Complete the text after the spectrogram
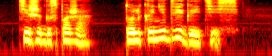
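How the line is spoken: Muffled, very resolute. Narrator (Russian): Глухо, но очень решительно произнес Эдвин

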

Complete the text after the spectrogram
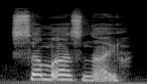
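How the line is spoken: Hoarse. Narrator (Russian): хрипло сказала она

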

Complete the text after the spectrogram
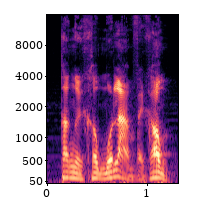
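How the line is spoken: Fat man shouting. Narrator (Vietnamese): tên mập nhìn bốn người không muốn động thủ quát lên

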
